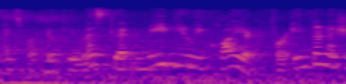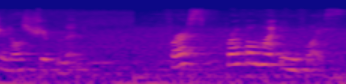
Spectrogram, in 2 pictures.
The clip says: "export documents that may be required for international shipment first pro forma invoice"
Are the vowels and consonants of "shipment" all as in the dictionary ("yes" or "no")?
yes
